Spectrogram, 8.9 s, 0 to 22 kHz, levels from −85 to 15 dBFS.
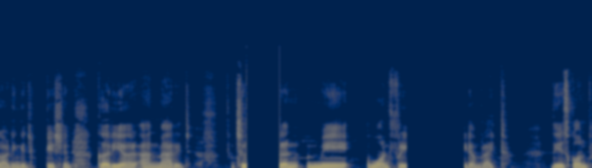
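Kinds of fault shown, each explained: Bluetooth stall: Radio interference likely held up packets to the headphones, so their buffer emptied and output paused until resent data arrived. The speech drops to silence at 0.54 s for about 170 ms, and at 3.70 s for half a second, resuming on "may want".
playback stall: The player likely ran short of data or had its thread blocked, leaving the output silent until it caught up. Just after "may want", at 6.1 s, the speech cuts out mid-flow for about 870 ms before carrying on.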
